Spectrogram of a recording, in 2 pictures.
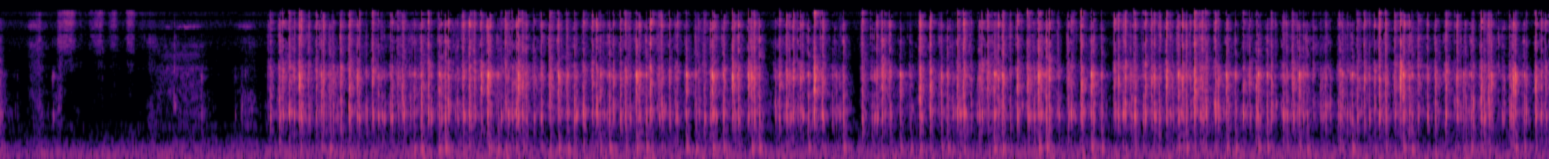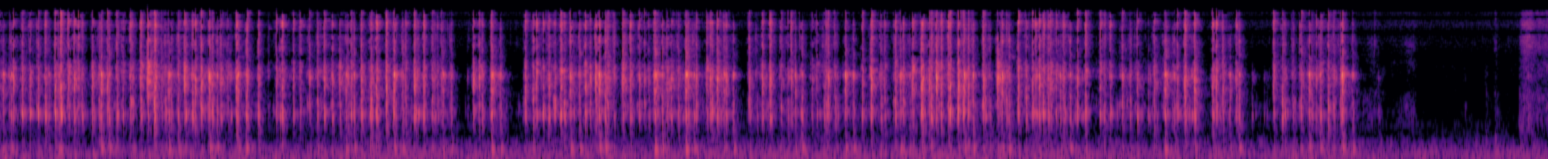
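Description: Fast, continuous typing on an Alice-layout split mechanical keyboard with lubed, filmed, retooled Cherry MX Brown switches and SA-profile keycaps in a frosted acrylic case. The typing starts about three seconds in and stops about a second before the end.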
